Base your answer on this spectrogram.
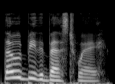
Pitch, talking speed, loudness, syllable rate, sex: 220 Hz, 315 wpm, -17 LUFS, 5.7 syllables/s, female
